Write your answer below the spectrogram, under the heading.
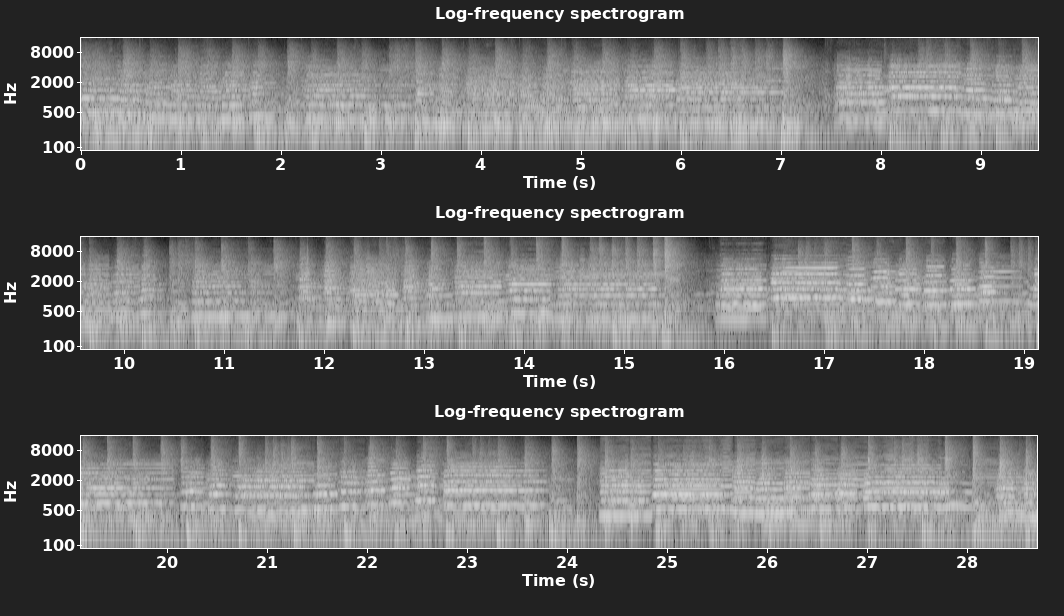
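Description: Wind band playing, brass to the fore, with a moving melody and short breaks between phrases about seven and sixteen seconds in.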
